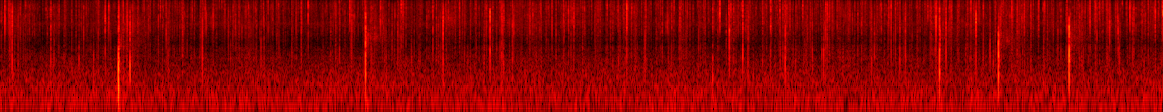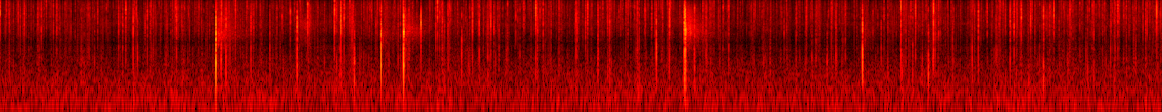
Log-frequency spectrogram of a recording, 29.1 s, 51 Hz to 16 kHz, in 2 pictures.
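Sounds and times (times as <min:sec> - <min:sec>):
sharp fire pops: 0:00.0 - 0:14.8, 0:15.5 - 0:29.0
wood fire crackling: 0:00.0 - 0:29.0.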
